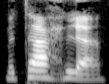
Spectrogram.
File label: "matah", Archi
